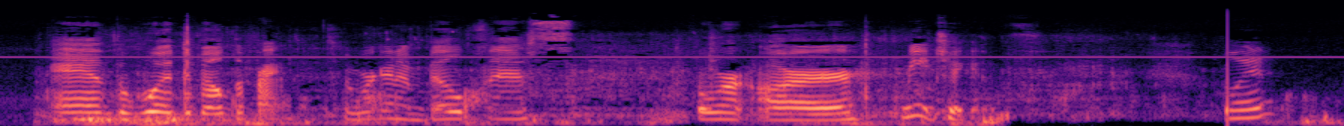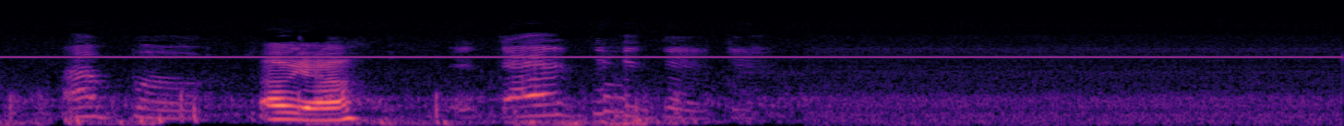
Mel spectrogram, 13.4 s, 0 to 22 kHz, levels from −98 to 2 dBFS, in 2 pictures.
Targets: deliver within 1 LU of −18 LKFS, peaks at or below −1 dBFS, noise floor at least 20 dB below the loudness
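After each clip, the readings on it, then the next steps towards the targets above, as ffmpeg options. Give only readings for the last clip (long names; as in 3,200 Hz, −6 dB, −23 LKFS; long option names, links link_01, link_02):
interfering tone 3,400 Hz; level of the tone −47 dBFS; integrated loudness −24.0 LKFS; sample peak −4.5 dBFS; target loudness −18.0 LKFS
→ -af "bandreject=frequency=3400:width=30"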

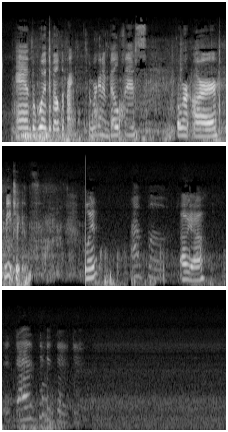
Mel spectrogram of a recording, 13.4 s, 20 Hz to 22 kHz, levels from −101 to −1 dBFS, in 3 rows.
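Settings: interfering tone none found; integrated loudness −24.0 LKFS; sample peak −4.5 dBFS; target loudness −18.0 LKFS
→ -af "volume=6dB,alimiter=limit=-1dB:level=0:latency=1"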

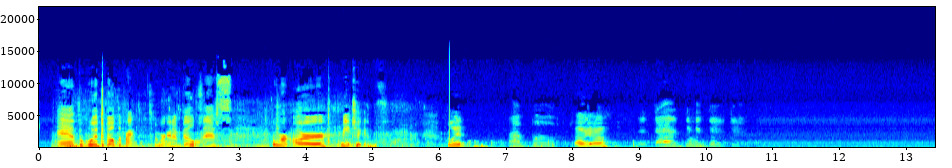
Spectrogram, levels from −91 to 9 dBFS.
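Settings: integrated loudness −18.0 LKFS; sample peak −1.0 dBFS; background noise floor −57 dBFS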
